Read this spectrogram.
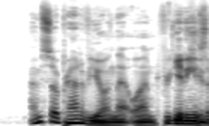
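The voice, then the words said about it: Whispering. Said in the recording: “why am I whispering? ... You're not whispering anymore.”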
